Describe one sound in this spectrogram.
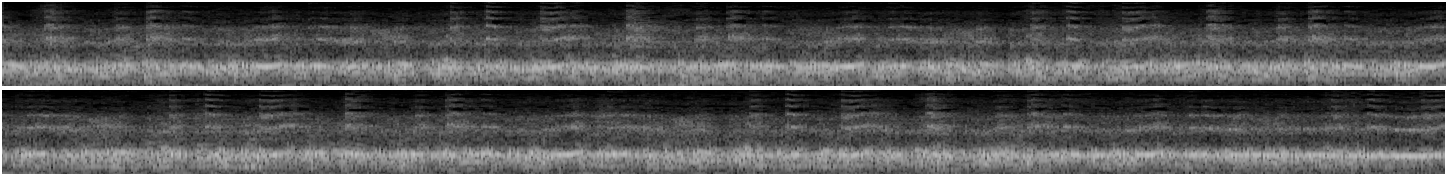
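Dense electronic music drones and buzzes steadily from loudspeakers.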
